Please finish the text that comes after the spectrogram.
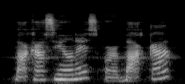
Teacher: my lips are together instead of my upper lip being on my teeth, my lower teeth.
